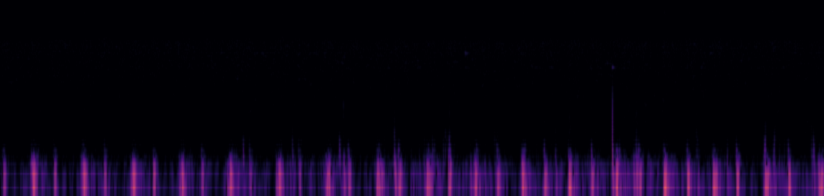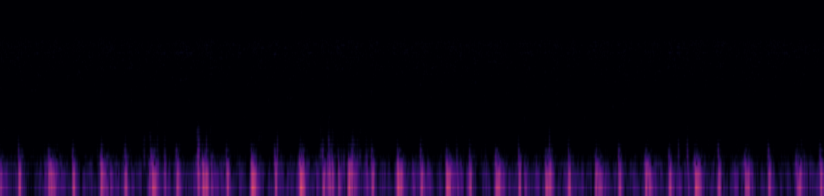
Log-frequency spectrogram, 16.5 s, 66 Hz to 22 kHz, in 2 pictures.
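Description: Steady low thumping heartbeat, quite fast at roughly 120 beats a minute, with muffled background rumble.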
